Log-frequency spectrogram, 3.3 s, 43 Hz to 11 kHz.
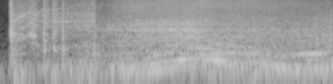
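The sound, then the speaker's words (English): The 317-horsepower V8 engine of a 2015 Nissan Titan pickup truck cranks and roars to life, then revs up loudly and steadily, its deep rumble climbing in pitch, with no one talking. “It's our biggest, baddest, most capable pickup truck that sports a beefy 317 horsepower from a massive V8 engine”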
